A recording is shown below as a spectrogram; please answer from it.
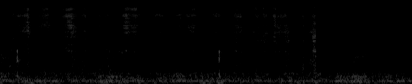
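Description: Very faint rustle and slide of cardboard baseball cards being flipped through by hand, with a few soft ticks.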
